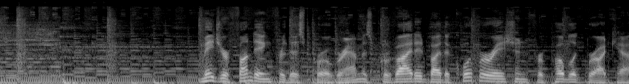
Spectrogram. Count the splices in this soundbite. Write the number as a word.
one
